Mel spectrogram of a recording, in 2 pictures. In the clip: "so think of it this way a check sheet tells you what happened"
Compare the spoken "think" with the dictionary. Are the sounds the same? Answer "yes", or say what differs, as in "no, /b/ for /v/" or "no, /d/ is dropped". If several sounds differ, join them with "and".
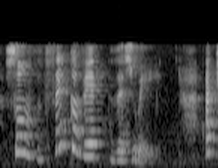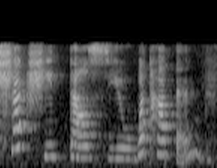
yes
